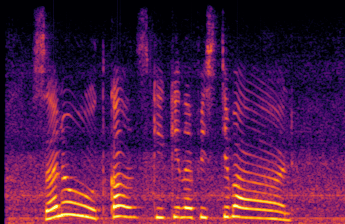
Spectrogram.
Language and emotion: Russian, positive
